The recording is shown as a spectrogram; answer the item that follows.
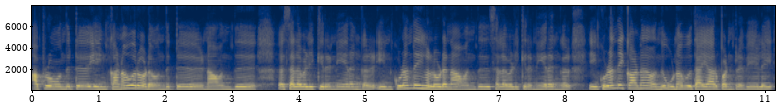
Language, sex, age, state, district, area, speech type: Tamil, female, 45-60, Tamil Nadu, Pudukkottai, rural, spontaneous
